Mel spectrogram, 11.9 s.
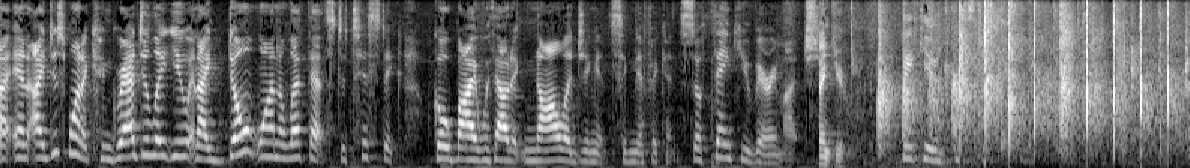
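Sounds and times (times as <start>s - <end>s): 
speech: 0.0s - 9.9s
faint claps at a members' meeting: 8.4s - 11.8s.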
